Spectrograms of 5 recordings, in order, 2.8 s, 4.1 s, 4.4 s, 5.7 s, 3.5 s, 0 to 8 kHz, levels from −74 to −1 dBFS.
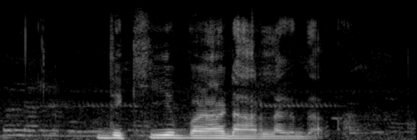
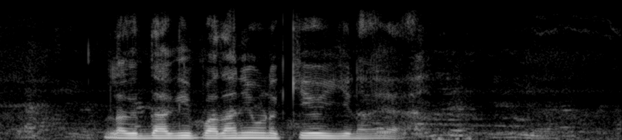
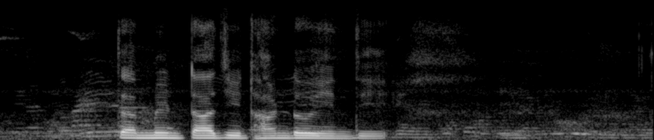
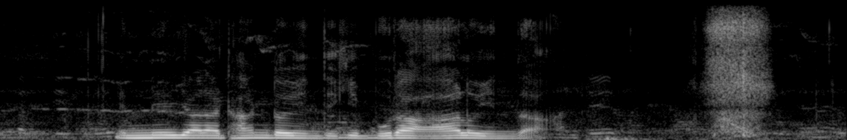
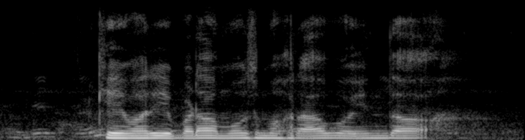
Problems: none marked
